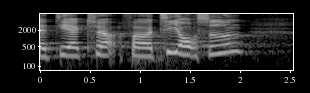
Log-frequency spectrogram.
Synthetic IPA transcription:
d̥iɐɡ̥̚t͡sʰøɐ̰fɒ̽t͡sʰḭːɒ̰ːsiːð̞ˠn̩

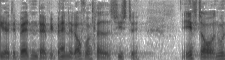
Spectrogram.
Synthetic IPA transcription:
læd̥e̝b̥æd̥n̩d̥æʋib̥e̝hæn̰ləð̩eɒʊfɒslɛ̰ːð̩ˠsisd̥ə | ʔefd̥ɐɒ̰ːð̩ˠnu̥

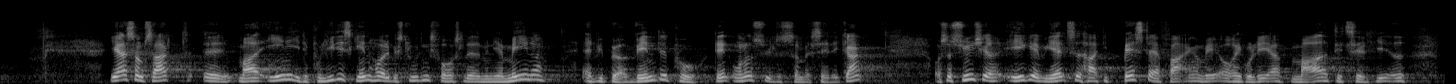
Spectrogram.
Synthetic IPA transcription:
jɑ̈ɪæɐsɒ̽msɑ̈ɡ̥̚d̥mɑ̈ːð̩ˠe̝ːniːd̥e̝pʰo̝lid̥isɡ̥əe̝nəɦɒ̽l̰b̥e̝slud̥ne̝ŋsfɒːslɛ̰ːðˠmenjɑ̈ɪme̝̰ːnɐ | ʔædʋib̥ɶɐʋend̥əpʰɒ̽d̥enɔ̽nɐsø̰ːl̩sə̥sɒ̽mæɐsæd̥iɡ̥ɑ̈ŋ̰ | ɒ̽sɒ̽synsjɑ̈ɪe̝ɡ̥əæʋiæl̰t͡sʰið̰ˠɦɑ̈d̥ib̥esd̥əæɐfɑ̰̈ːʁe̝ŋɐmeʔɒ̽ʁɛɡ̥ule̝̰ːɐmɑ̈ːð̞̩ˠd̥e̝t͡sʰælje̝̰ːɐð̞̩ˠ

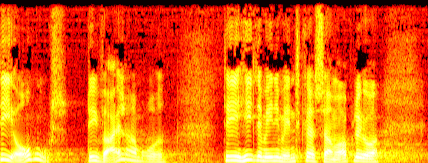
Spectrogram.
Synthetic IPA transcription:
d̥e̝iɒːɦṵːsd̥e̝iʋɑ̈ɪləɒ̽mʁɔ̽ːð̞̩ˠd̥e̝æɐɦe̝̰ld̥æme̝̰nimenəsɡ̥ɐsɒ̽mɒ̽b̥le̝̰ːʊ̰ɐ

